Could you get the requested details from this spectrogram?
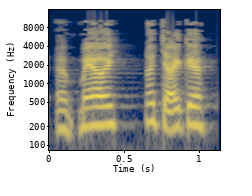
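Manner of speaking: very high and fast, tattling; shrill child head. A narrator's reading. Demon child's head calling to mother, high and quick. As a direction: blurt it out like an excited brat. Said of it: "Cái đầu Sáu Hành lại kêu lên".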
